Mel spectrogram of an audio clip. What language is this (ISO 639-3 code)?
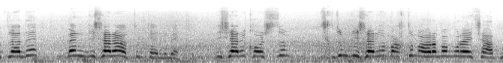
tur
